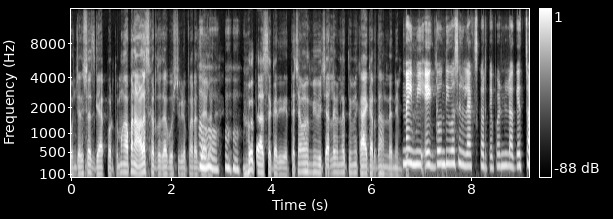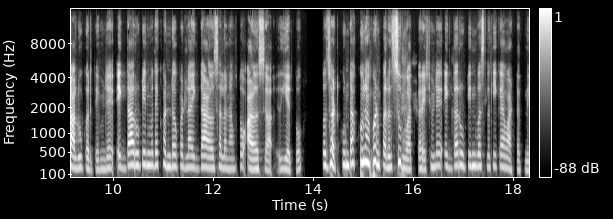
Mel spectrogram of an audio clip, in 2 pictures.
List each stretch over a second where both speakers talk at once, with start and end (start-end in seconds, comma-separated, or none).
none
